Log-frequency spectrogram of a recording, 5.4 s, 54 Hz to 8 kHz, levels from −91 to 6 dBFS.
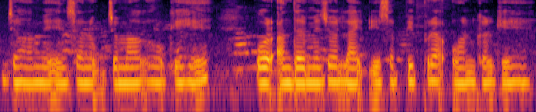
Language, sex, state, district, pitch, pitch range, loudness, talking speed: Hindi, female, Arunachal Pradesh, Papum Pare, 200 Hz, 195-210 Hz, -16 LUFS, 200 wpm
